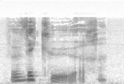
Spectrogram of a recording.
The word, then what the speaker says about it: vécurent: Nous vécûmes, final S not pronounced, vous vécûtes, same thing here, ils vécurent, so remember, mark for the plural, E and T is not pronounced phonetically, you don't get it, so vécurent.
